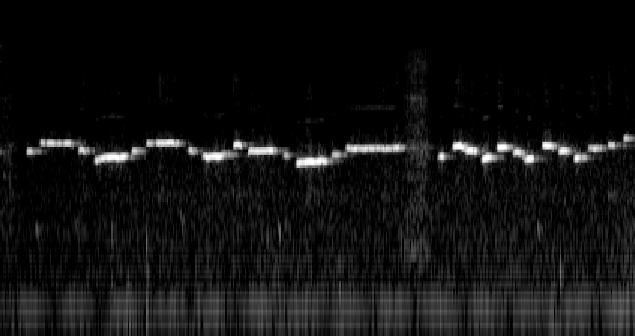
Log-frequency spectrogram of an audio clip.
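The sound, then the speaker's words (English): A person whistles a wandering, tuneful melody, held steady for several seconds with only a brief pause midway and a faint low hum underneath. “I guess literally this whistling is more entertaining.”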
